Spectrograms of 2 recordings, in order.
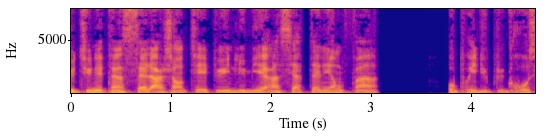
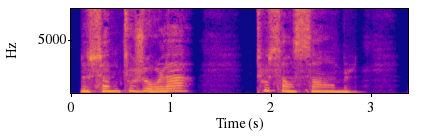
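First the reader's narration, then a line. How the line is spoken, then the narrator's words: Murmuring. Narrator (French): murmura-t-elle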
